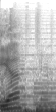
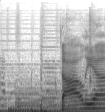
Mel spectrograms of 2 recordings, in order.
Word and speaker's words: D'Elia: D'Elia? It's D'Elia. Dahlia.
